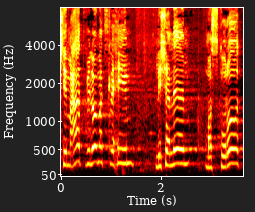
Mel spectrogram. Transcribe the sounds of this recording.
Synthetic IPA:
kimʕat̪velomat͡sliħim | leʃalemːaskuɾot̪̚

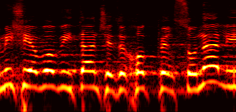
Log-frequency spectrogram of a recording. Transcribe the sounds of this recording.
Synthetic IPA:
emiʃejavo̞veit̪anʃezeχo̞k̚peʁso̞nali

